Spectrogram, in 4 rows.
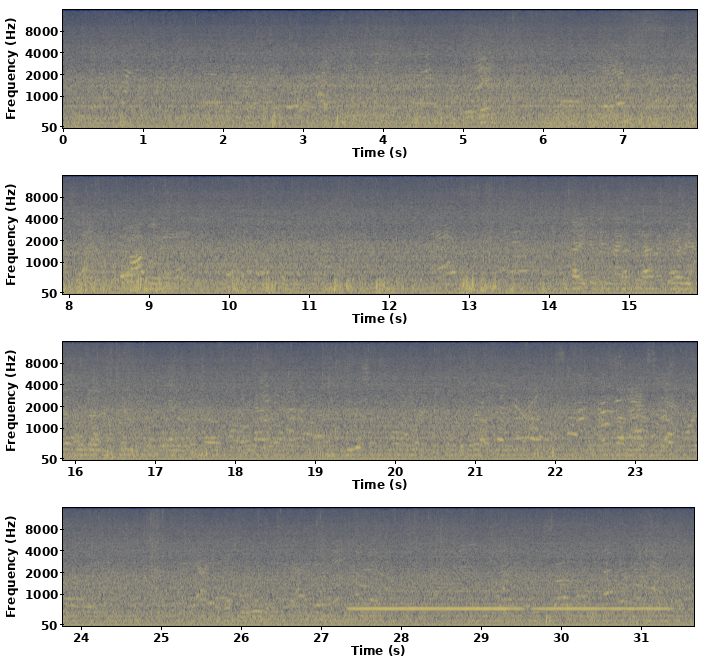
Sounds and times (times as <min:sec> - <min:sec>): Motorboat, speedboat: 0:00.0 - 0:31.6
Speech: 0:00.6 - 0:11.2, 0:12.4 - 0:31.6.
